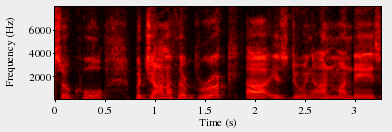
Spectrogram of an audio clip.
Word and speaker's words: Jonatha: just a great singer-songwriter her first name is spelled jonatha like Jonathan but without the end jonatha Brooke also please check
